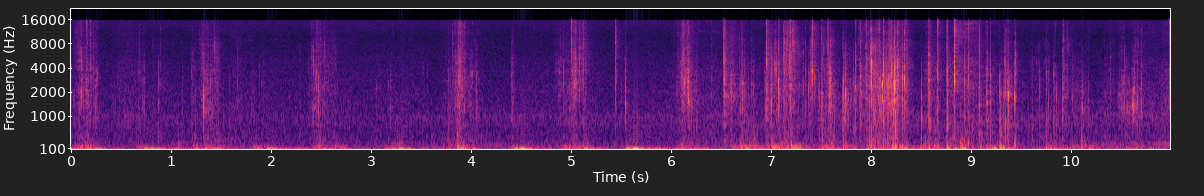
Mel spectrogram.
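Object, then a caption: Beeswax-coated cotton food wrap. A folded beeswax-coated cotton food wrap with a vegetable print lies flat on a grey table and is pressed, rubbed and crinkled with fingertips and long acrylic nails. Irregular bright crackles, crinkles and sticky peeling sounds come in bursts over a faint steady low hum.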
